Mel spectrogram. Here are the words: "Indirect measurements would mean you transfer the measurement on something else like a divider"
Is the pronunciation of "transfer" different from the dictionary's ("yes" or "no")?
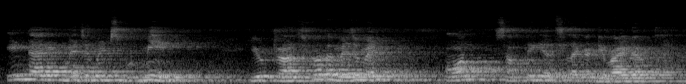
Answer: no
